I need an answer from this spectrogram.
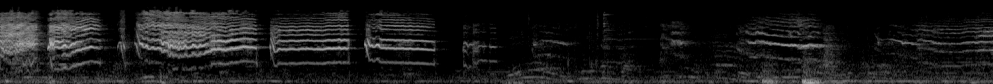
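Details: Pet otter, a female, calling at home in repeated high, harmonic squeals and chirps, some rising and falling, in loud bursts of about a second each, with quieter squeaks and low household hum between.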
